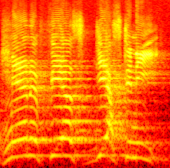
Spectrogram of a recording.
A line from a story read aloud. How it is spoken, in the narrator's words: cried the captain of the ship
